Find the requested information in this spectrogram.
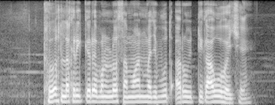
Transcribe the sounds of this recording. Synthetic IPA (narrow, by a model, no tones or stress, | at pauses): ʈʰosləkʰɾikːəɾebənlosəmanməd͡ʒbuːt̪aɾuʈikabuɦojt͡ʃʰɛ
